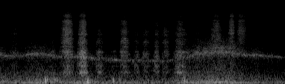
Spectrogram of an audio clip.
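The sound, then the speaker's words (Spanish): Quick, shaky breaths drawn in and out, like someone shivering and panting from the cold, repeating in an uneven rhythm for a few seconds with no talking. “Imagino que un escalofrío, ¿no?”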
